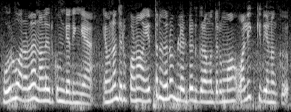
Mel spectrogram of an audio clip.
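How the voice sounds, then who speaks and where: A woman's voice: sits high, rapid-fire, background noise, close to an everyday voice. A woman voicing a sulky, teasing young woman heroine in a cartoon love story, with pouting, complaining lines. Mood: whiny. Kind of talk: cartoon voice acting.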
